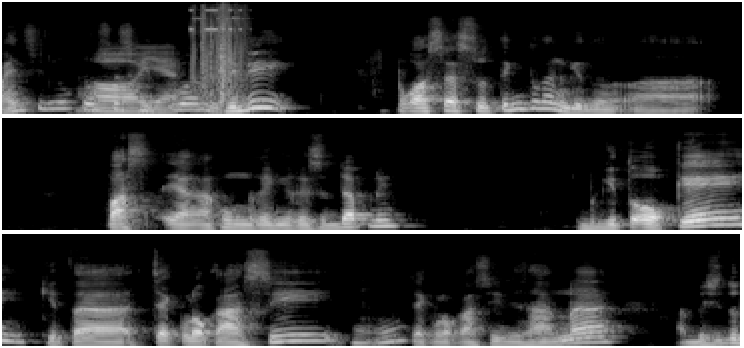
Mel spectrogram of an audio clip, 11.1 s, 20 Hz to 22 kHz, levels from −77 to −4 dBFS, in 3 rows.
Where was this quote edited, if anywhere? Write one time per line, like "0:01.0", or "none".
0:01.0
